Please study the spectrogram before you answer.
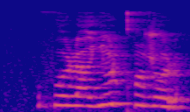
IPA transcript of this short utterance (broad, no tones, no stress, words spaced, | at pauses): fo ɭɐːʎũɭ kʰɔ̃ʐoɭ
